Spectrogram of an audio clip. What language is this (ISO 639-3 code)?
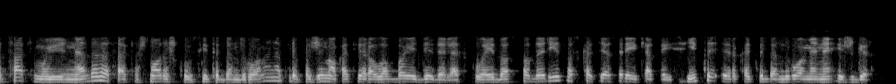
lit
